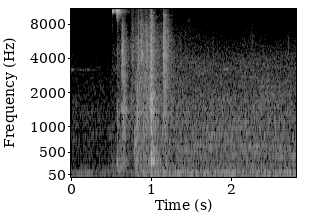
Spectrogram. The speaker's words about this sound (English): Then, the door opens and she heads in.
